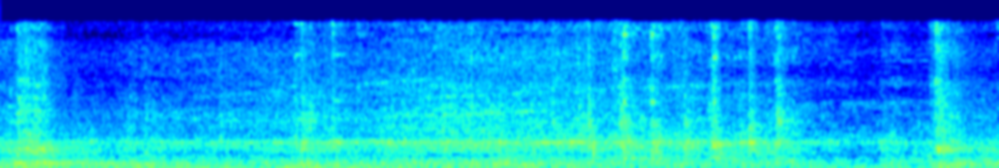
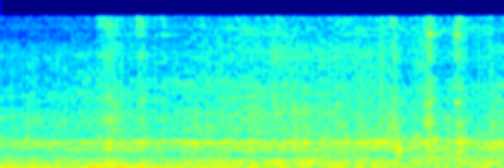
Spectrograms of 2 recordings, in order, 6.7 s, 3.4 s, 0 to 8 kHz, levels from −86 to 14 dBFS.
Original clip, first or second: first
